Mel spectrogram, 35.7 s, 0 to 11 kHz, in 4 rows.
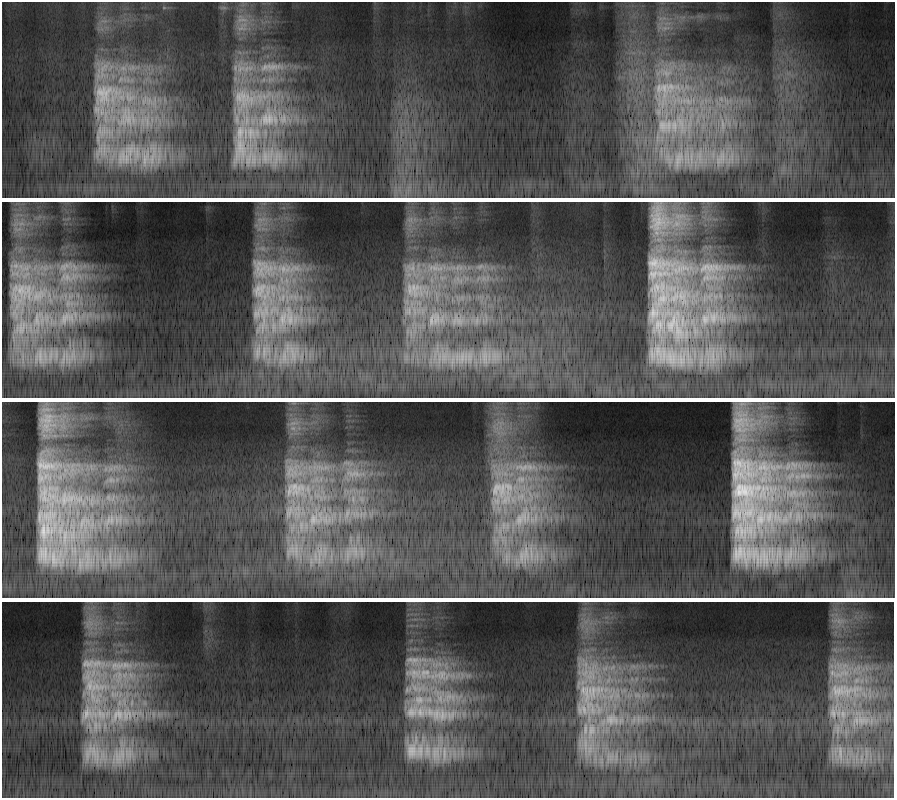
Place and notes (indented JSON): {
  "title": "Daren St., Tamsui Dist. - Dog barking",
  "date": "2016-12-23 11:34:00",
  "description": "Inside the apartment, staircase, Dog barking, Traffic sound\nZoom H2n MS+XY",
  "latitude": "25.18",
  "longitude": "121.44",
  "altitude": "45",
  "timezone": "GMT+1"
}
